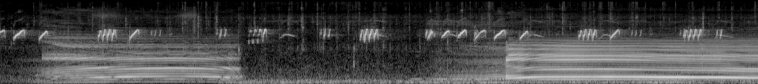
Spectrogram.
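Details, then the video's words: Cattle in a herd of dozens walking slowly along a quiet rural village road; two long, drawn-out moos with rich harmonics, one at the start and one rising midway, over steady repeated high chirping of birds and light wind. "SUARA SAPI"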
